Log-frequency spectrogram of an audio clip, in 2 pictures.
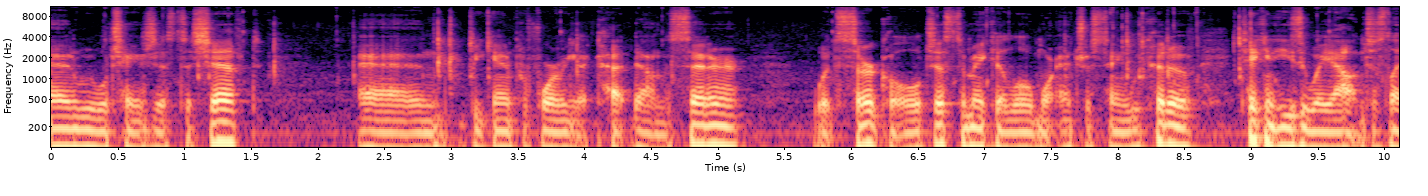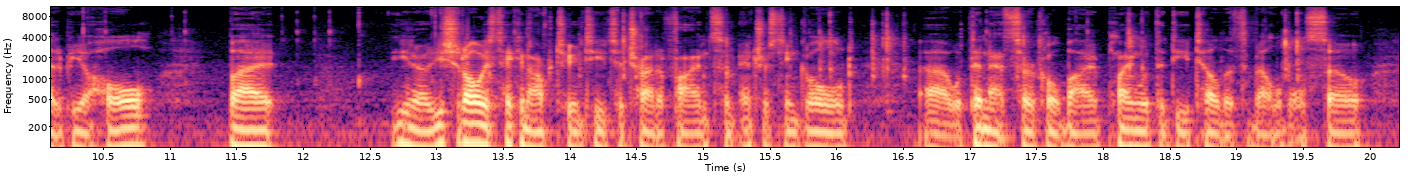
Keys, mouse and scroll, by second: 0.4 click, 0.9 click, 1.1 1, 1.3 click, 3.2 d, 4.6 ctrl+click, 7.0 scroll down 1, 7.2 middle click, 8.1 z, 8.4 shift+middle click, 8.7 shift+scroll up 3, 8.9 d, 9.5 click, 10.0 click, 11.0 click, 11.9 click, 12.1 double click, 12.4 middle click, 12.9 KP_1, 13.0 KP_1, 13.0 KP_1, 13.5 shift+click, 13.8 middle click, 14.4 alt+z, 15.4 shift+click, 15.8 q, 16.3 alt+x, 17.0 click, 17.4 alt+a, 17.8 click, 18.2 g, 19.0 click, 19.3 q.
